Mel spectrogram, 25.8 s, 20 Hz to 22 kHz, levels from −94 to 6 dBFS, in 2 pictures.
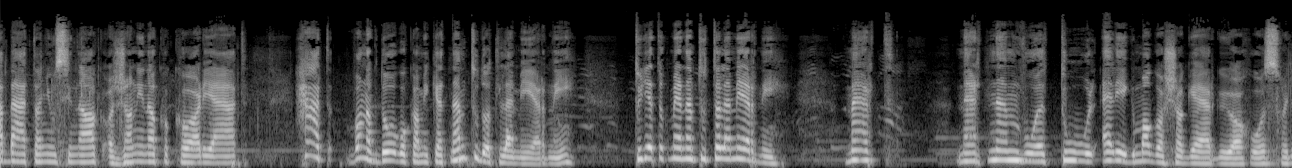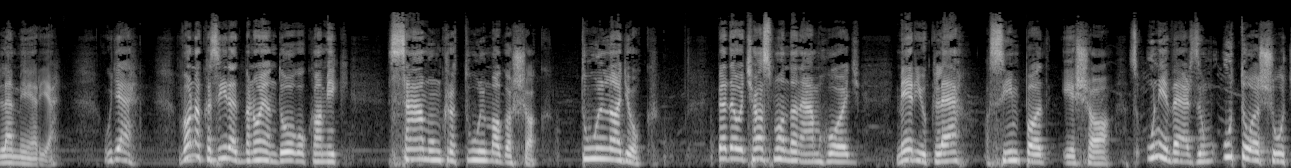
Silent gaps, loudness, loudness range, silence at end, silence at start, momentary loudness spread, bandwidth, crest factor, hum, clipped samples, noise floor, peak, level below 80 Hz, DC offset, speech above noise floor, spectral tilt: none; -17 LUFS; 3 LU; 0.05 s; 0 s; 8 LU; 15 kHz; 16 dB; none; under 0.1%; -49 dBFS; -2 dBFS; -62 dBFS; under 0.1%; 32 dB; -4.5 dB/octave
